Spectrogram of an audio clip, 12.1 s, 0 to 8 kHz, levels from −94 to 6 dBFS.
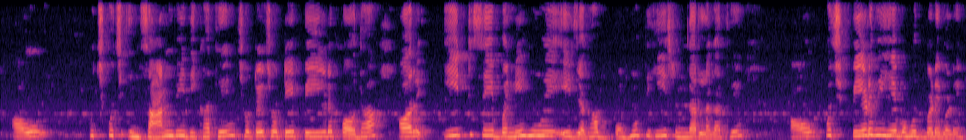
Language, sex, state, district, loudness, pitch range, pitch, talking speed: Chhattisgarhi, female, Chhattisgarh, Bilaspur, -24 LUFS, 240-300 Hz, 265 Hz, 160 wpm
